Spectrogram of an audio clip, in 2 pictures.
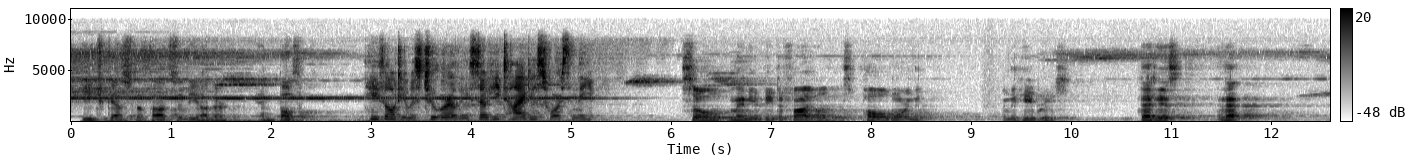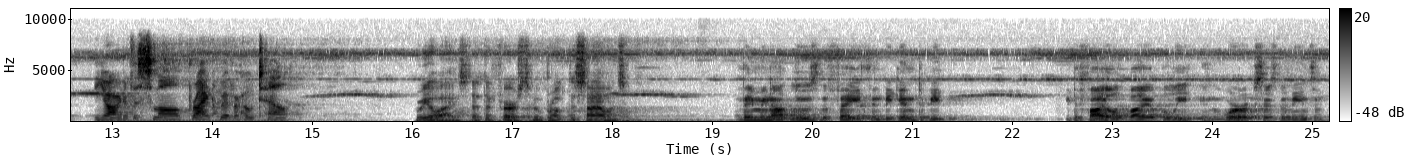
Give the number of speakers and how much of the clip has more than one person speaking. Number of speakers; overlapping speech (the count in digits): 3, no overlap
